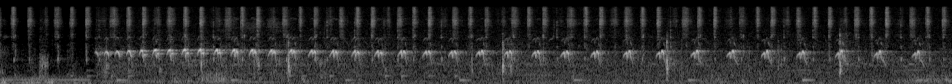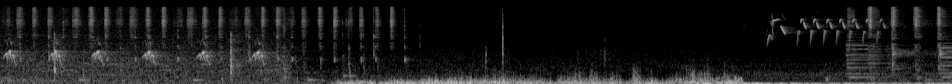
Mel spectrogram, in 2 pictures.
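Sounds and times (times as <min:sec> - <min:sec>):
bird whistling short notes: 0:01.0 - 0:12.2, 0:17.2 - 0:18.7.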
